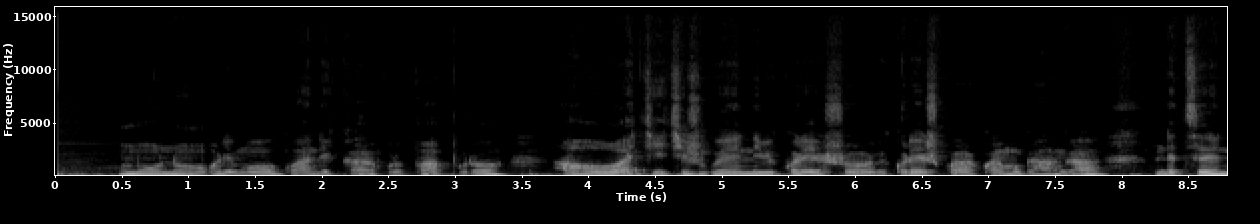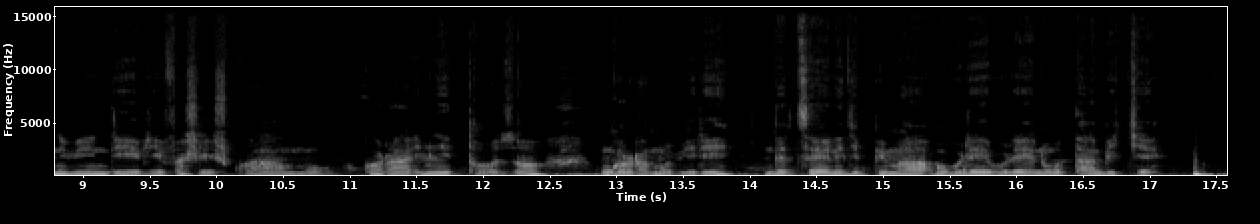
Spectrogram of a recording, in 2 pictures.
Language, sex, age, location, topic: Kinyarwanda, male, 18-24, Kigali, health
